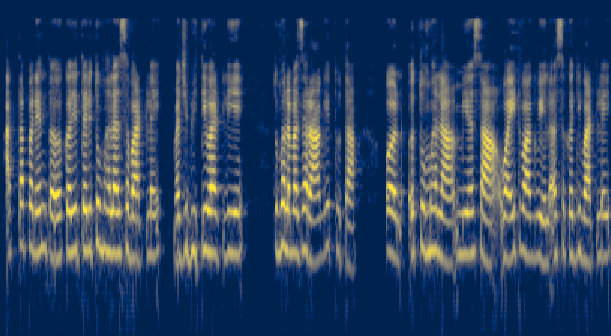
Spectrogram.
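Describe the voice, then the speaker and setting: A woman's voice: high voice, level tone, a little fast, fairly bright tone. A woman voicing a young husband who reproaches his wife in anger. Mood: reproachful. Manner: reproachful, bitter. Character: hurt, angry young husband.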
